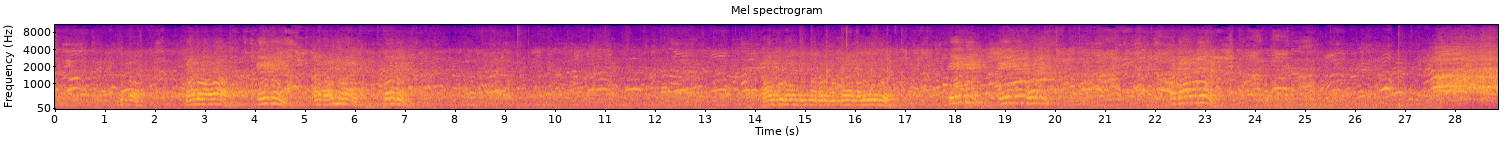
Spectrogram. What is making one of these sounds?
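A large outdoor crowd chatters and calls out throughout.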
